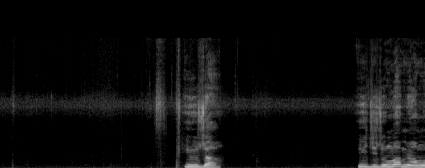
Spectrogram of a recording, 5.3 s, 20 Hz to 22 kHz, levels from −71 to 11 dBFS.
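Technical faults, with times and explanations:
Nothing stood out on listening to this speech recording.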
